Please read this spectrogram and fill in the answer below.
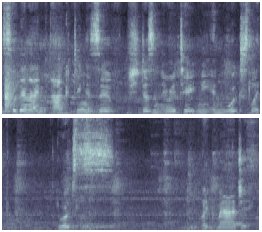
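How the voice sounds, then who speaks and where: A woman with a loud voice reading and talking casually about recovery, laughing between points. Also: medium pitch. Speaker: recovery vlogger. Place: coffee shop. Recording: loud music in a coffee shop.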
